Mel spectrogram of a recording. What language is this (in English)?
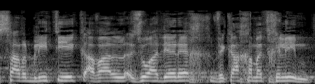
Hebrew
